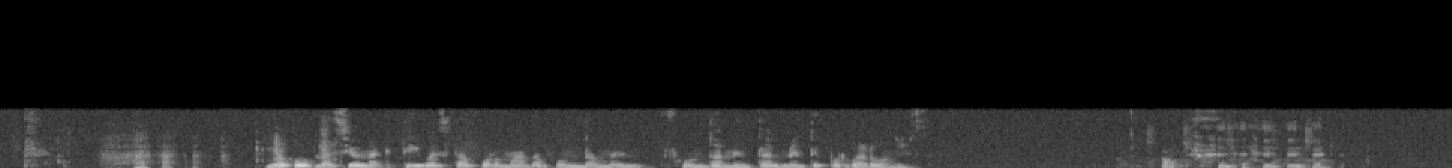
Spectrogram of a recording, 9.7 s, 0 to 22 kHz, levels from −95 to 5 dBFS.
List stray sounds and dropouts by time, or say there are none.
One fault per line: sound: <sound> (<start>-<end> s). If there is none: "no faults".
sound: laugh (0.7-1.6 s)
sound: laugh (7.4-9.0 s)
